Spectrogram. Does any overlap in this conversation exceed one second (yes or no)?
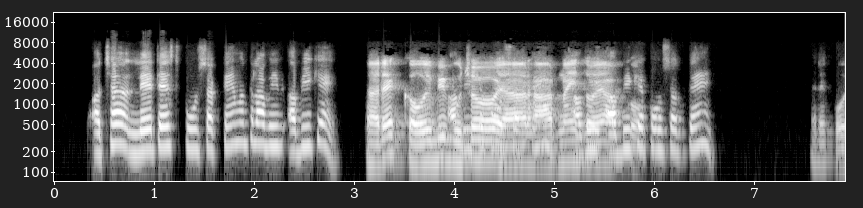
yes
